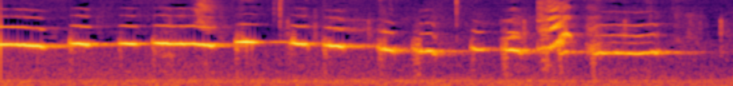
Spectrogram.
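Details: Cockatiel singing a whistled song: a string of clear, pure whistled notes that drift slowly downward in pitch, about one note every half second, with a brief rougher burst near the end.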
